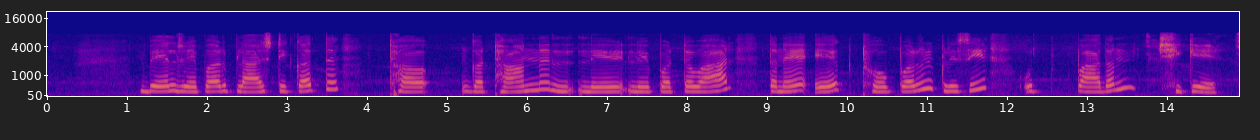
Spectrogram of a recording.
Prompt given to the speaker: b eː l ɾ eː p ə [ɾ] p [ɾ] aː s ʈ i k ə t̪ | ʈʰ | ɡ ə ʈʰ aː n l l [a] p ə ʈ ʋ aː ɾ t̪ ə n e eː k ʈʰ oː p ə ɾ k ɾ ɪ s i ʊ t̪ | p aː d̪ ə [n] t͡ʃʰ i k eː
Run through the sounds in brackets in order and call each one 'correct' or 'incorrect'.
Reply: correct, incorrect: l, incorrect: e, correct

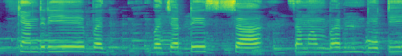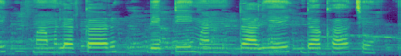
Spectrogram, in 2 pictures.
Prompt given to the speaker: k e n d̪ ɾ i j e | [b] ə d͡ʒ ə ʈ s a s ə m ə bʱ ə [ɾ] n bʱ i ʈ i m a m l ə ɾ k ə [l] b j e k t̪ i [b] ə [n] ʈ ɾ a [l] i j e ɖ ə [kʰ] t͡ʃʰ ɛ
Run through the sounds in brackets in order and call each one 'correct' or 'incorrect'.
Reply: correct, correct, incorrect: ɾ, incorrect: m, correct, correct, correct

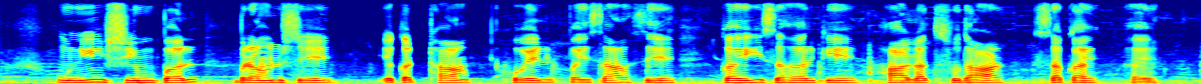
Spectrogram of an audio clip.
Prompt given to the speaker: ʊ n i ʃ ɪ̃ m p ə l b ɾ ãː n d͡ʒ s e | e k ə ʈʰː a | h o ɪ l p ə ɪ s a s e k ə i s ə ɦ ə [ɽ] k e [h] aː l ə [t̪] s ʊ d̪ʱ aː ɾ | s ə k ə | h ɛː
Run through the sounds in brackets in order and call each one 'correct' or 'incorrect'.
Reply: incorrect: ɾ, correct, correct

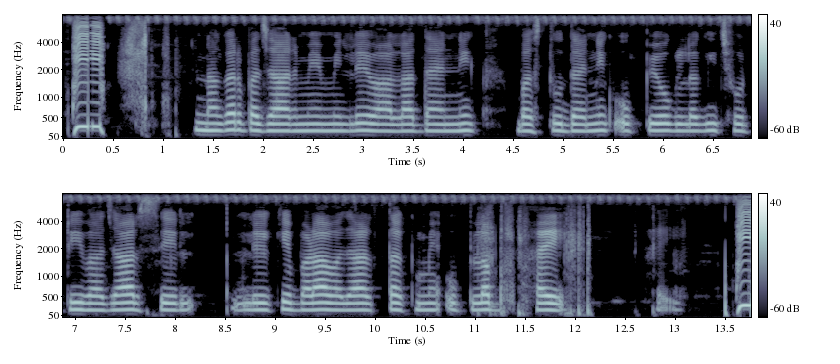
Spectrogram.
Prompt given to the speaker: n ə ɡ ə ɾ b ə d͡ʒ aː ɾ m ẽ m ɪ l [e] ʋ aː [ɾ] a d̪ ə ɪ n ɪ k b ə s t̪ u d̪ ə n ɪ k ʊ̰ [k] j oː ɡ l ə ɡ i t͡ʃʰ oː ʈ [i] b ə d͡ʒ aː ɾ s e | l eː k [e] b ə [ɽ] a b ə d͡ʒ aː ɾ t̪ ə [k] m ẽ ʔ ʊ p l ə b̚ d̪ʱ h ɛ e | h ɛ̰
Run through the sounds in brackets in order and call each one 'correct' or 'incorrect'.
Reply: correct, incorrect: l, incorrect: p, correct, correct, correct, correct

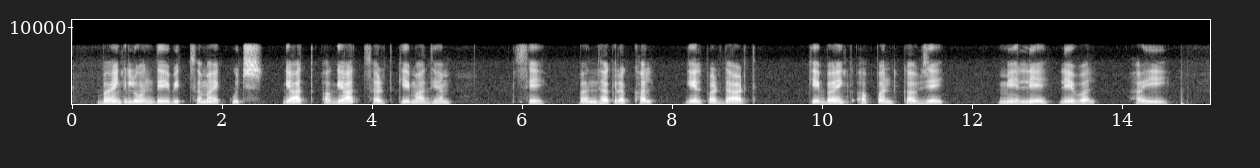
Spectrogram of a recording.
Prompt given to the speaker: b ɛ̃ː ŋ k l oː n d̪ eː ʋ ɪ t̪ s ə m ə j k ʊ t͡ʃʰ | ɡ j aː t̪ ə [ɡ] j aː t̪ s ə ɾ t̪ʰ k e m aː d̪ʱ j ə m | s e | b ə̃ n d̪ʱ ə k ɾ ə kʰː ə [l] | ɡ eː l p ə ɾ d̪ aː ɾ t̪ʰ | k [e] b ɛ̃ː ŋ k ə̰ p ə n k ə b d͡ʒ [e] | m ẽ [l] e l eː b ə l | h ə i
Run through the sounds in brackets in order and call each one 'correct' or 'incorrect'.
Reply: correct, correct, correct, correct, correct

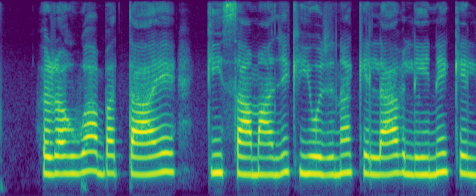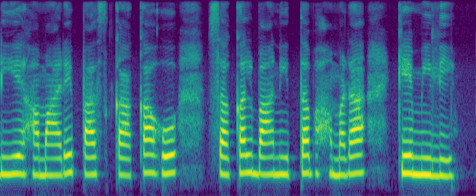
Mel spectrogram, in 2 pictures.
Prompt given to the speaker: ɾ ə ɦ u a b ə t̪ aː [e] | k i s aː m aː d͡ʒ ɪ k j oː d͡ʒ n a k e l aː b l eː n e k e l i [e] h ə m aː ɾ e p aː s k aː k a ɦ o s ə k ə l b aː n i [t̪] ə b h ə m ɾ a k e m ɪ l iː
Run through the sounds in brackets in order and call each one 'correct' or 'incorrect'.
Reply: correct, correct, correct

